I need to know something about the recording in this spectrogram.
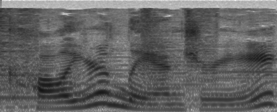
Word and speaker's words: Collier Landry: His name is Collier Landry, correct? Yes.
